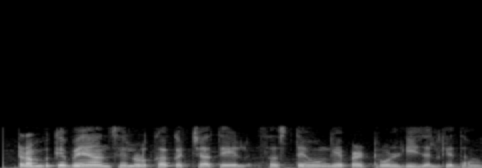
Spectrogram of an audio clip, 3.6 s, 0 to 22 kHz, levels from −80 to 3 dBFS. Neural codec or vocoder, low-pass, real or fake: none; 5.4 kHz; real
